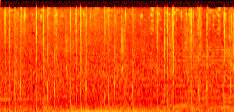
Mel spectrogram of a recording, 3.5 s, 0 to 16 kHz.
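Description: Horse hooves clop along a path in the Witcher 3 video game, a steady, even rhythm of repeated hoofbeats at moderate loudness with faint game ambience underneath.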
